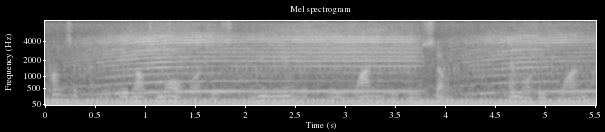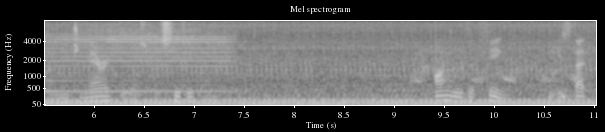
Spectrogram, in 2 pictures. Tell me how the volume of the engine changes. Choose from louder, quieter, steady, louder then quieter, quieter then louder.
steady.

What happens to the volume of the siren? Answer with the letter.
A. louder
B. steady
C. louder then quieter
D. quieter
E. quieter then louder
D.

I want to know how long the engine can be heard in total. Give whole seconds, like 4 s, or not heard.
11 s.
